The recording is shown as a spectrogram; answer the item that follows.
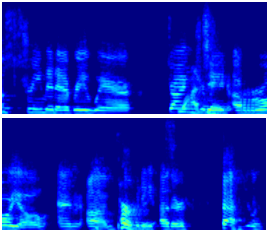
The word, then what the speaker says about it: Arroyo: name you say arroyo arroyo i am white as you know no i know i know you can roll the tongue stop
